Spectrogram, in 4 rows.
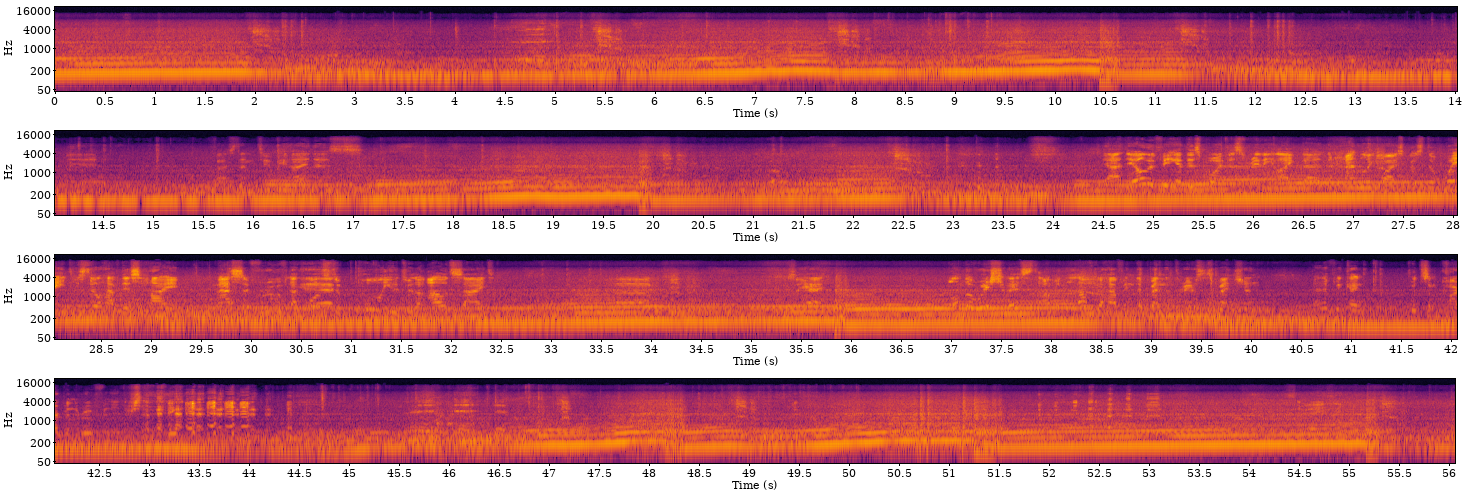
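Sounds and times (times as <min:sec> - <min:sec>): turbocharged car engine accelerating: 0:00.0 - 0:56.0.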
